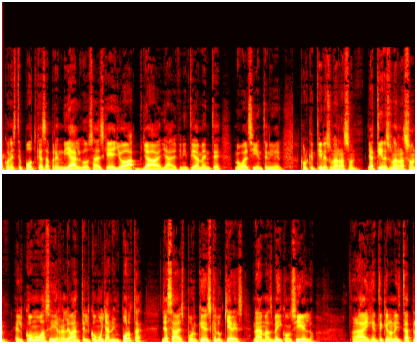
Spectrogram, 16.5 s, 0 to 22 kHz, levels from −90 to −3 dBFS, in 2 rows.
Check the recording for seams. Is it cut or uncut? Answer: cut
